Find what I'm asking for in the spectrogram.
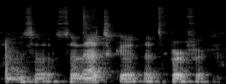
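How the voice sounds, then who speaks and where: A man from the Dominican Republic co-hosting a podcast, talking in a relaxed, halting way with many fillers and restarts. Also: low voice, creaky, slight background noise. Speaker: podcast co-host. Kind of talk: casual chat.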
